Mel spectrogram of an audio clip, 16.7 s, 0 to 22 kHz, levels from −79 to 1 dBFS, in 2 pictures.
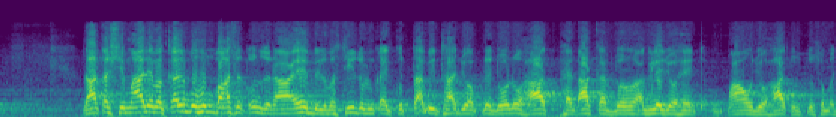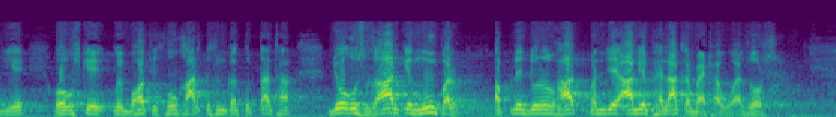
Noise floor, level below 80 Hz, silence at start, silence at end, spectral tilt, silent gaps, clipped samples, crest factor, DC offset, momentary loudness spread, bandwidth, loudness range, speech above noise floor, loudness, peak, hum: -37 dBFS; -38 dBFS; 0 s; 0 s; -6.5 dB/octave; none; under 0.1%; 12 dB; under 0.1%; 9 LU; 10.5 kHz; 4 LU; 24 dB; -14 LUFS; -4 dBFS; none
